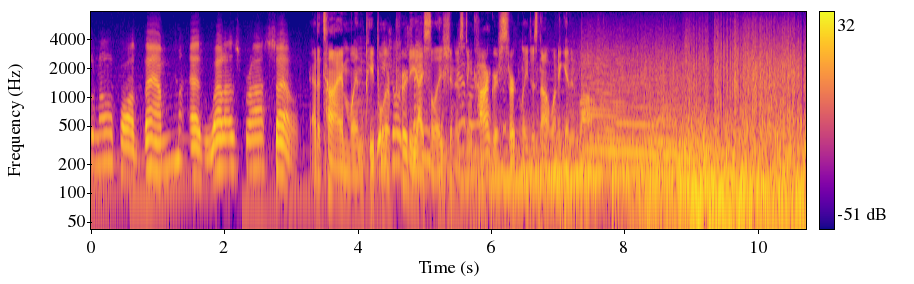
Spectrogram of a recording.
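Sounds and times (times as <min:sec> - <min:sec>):
speech: 0:00.0 - 0:07.9
explosions from archival newsreel footage of the Pearl Harbor raid: 0:05.7 - 0:10.7.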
